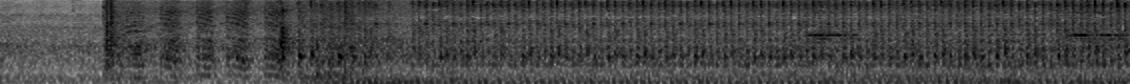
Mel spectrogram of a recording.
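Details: Renault Duster starter motor after overhaul: quick, even cranking pulses for about a second, then the engine catches and settles into a steady idle; starter sounds healthy.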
